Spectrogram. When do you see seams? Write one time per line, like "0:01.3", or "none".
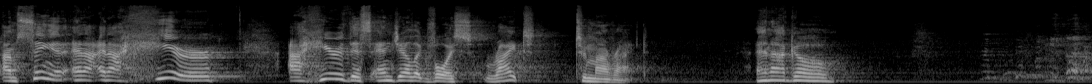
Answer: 0:07.4

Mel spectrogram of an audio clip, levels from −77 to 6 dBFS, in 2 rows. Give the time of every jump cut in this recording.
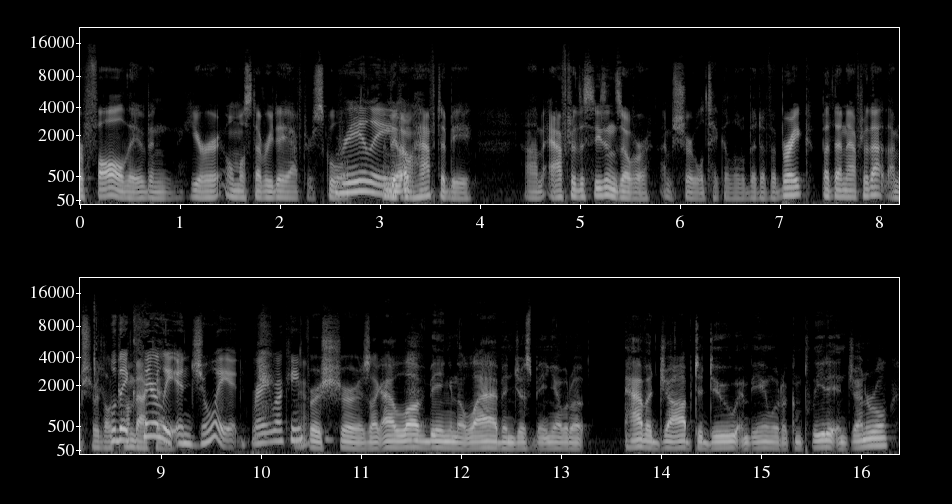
none

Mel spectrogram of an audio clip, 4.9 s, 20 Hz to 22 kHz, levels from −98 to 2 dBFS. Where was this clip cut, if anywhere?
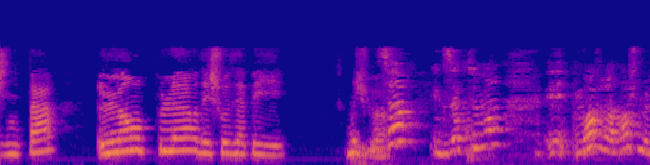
none

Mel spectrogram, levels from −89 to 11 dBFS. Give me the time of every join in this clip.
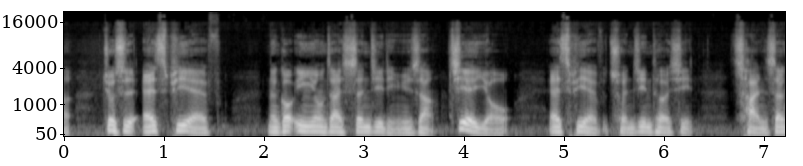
0:03.8

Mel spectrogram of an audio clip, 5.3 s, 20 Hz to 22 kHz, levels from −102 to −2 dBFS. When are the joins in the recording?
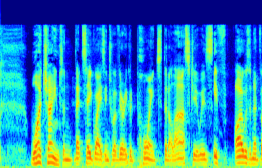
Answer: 0:01.2
0:03.2
0:04.2

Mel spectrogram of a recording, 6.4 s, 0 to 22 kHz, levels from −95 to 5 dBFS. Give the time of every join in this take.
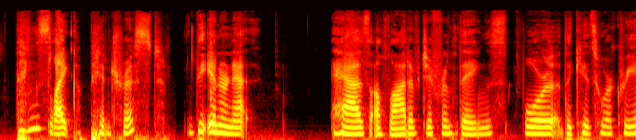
0:01.7
0:05.2

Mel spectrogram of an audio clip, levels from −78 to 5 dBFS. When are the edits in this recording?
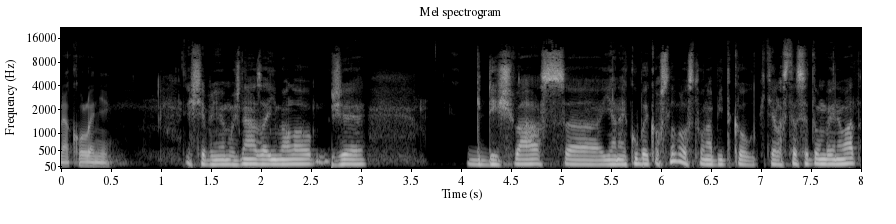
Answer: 0:02.7
0:07.0

